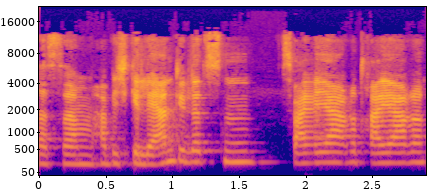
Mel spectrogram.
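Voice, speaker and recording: A woman with a normal speaking voice talks fairly quickly in a medium pitch with fairly even intonation. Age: 30s. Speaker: entrepreneur, web and branding agency owner. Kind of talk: interview.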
